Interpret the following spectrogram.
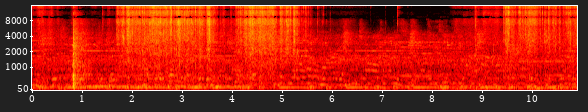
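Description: A sharp knock about a second in, then rustling and crinkling of a cardboard shoebox and the thin plastic wrap inside it as the box is opened and the shoe is handled. Music and talk play in the background.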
